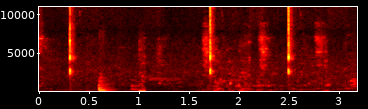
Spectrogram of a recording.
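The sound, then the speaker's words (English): Several sharp, crackly clicks pop out at irregular intervals, mixed with a couple of dull low thumps and faint muffled murmuring, giving a choppy, glitchy connection sound as the audio cuts out on the listener's end. “They're clicking and it's cutting out on my end.”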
